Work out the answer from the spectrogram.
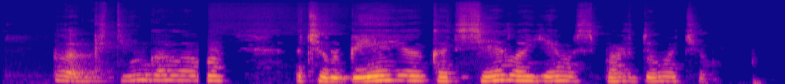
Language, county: Lithuanian, Klaipėda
